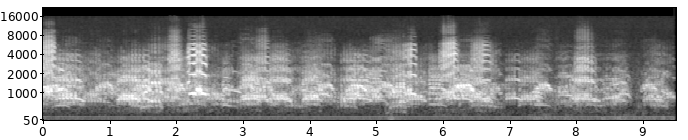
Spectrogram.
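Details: Migrating sandhill cranes at Homer, September 2009, calling as a flock: bursts of rattling, trilled bugles rise and fall in waves, many birds overlapping, with brief lulls between surges.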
